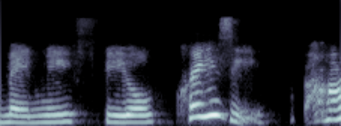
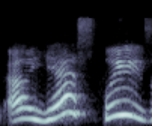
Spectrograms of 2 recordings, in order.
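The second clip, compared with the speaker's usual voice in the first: eager yes; 8 semitones higher, 4 dB louder, slower than usual. Retold or imitated. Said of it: "And I was like".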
